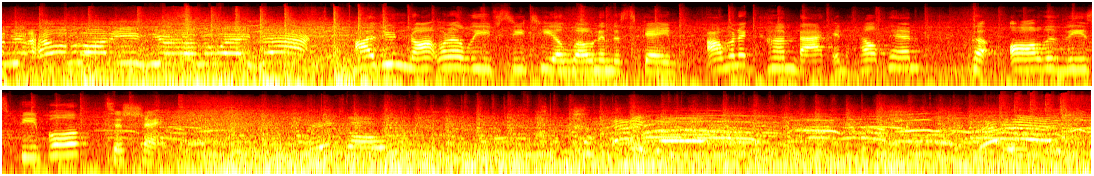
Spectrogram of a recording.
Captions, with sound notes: - It's going to be a hell of a lot easier on the way back! - I do not want to leave CT alone in this game. I'm going to come back and help him put all of these people to to shame. (dramatic music) (crowd cheering)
